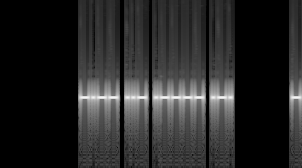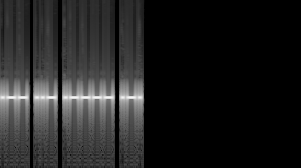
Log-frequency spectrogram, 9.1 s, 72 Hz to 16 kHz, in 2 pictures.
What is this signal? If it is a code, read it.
Morse code, heard as a keyed tone, about 28 wpm, 700 Hz. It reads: YU1R YU1R
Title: DXCC-100 Call Signs - 4 Characters - Repeated 2x - 28wpm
